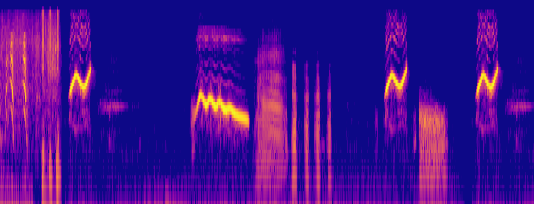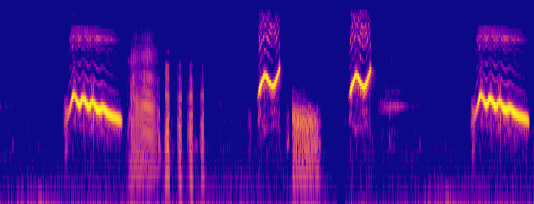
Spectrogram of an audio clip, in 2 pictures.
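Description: Parrot whistles and calls: short chirps that rise and fall, a wavering whistle that slides downward, and a raspier call, repeating in the same order about every five seconds.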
